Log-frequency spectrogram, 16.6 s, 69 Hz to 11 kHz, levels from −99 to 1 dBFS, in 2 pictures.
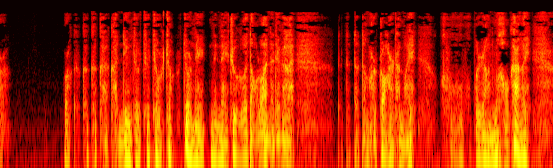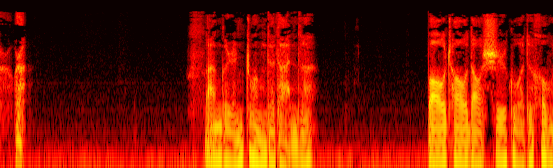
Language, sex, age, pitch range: Chinese, male, 60-79, 75-125 Hz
